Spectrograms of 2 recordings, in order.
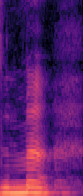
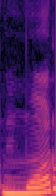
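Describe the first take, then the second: First: The m syllable is light and clear. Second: The m syllable is heavy and darkened. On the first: The speaker calls it right. "It is ma" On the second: The speaker calls it wrong. "don't make this meme heavy like more"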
